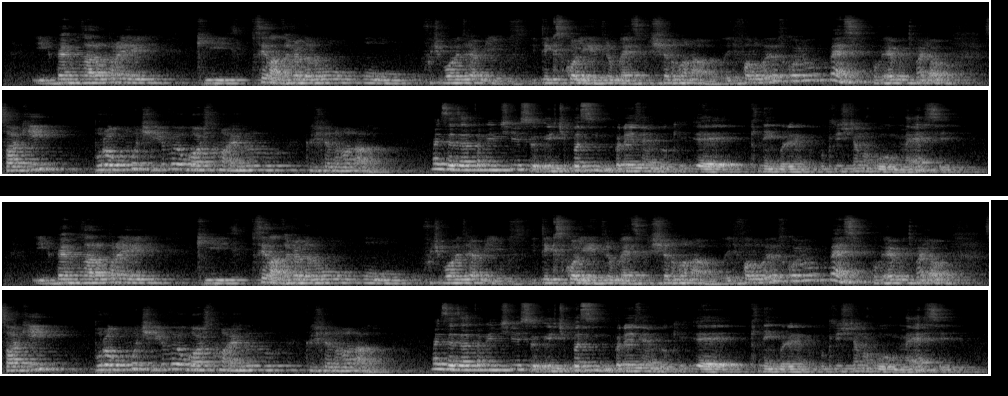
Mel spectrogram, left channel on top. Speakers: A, on the right; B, on the left.
A: E perguntaram pra ele que, sei lá, tá jogando um, um um futebol entre amigos e tem que escolher entre o Messi e Cristiano Ronaldo. Ele falou: Eu escolho o Messi, porque é muito melhor. Só que, por algum motivo, eu gosto mais do Cristiano Ronaldo.
B: Mas é exatamente isso. E tipo assim, por exemplo, que, é, que nem, por exemplo, o Cristiano, o Messi.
